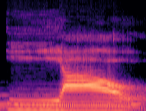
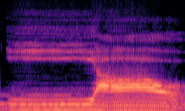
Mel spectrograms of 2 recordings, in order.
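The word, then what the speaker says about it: IAO: I-A-O, pronounced E-A-O. E-A-O.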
